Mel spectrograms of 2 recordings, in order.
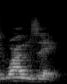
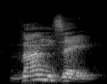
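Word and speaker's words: Wannsee: to kill the Jews that was at onesie or in Germany you would announce pronounce it van Ze that was January of 1942.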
